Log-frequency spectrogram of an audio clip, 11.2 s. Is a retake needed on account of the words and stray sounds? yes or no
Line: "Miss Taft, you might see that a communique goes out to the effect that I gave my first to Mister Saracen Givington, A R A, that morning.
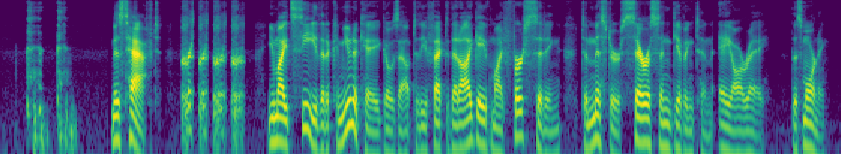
yes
